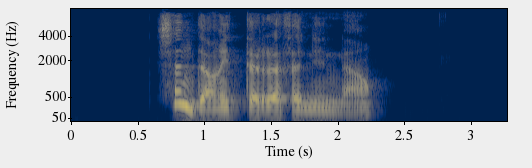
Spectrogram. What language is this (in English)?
Kabyle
